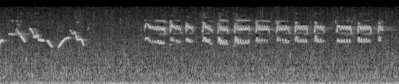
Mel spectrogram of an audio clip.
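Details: Lemon-bellied white-eye, lure song for trapping: a few high, wavering slurred notes, then a long, fast, even trill of rapidly repeated double chips lasting over two seconds.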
